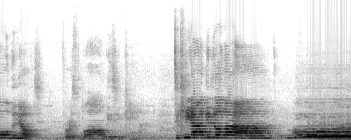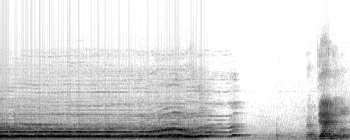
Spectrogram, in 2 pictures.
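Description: A woman sings expressively, holding long notes.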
